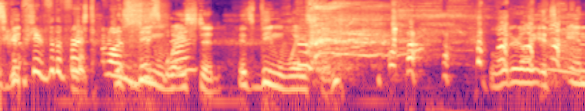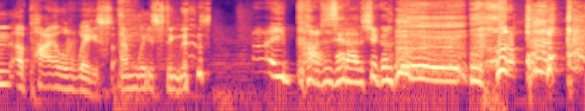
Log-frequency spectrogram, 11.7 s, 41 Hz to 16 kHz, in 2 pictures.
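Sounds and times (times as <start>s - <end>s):
speech: 0.0s - 4.0s, 4.9s - 11.4s
laughter: 2.8s - 6.2s
voice imitating hacking something up: 10.6s - 11.6s.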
